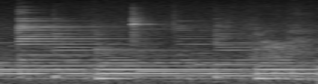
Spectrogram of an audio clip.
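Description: Acoustic guitar played alone, with no voice: a few strummed chords, the bass note shifting between strokes and the strings left ringing in between.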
